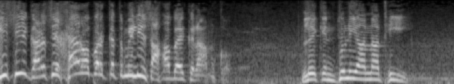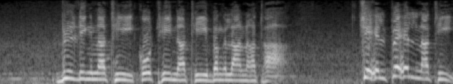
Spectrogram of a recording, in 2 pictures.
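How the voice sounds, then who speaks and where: A man's high-pitched voice with very wide pitch swings, over noticeable background noise. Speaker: Islamic preacher. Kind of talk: religious sermon.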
